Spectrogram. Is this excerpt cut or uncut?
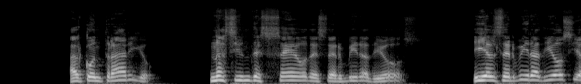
uncut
